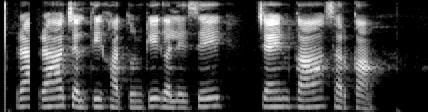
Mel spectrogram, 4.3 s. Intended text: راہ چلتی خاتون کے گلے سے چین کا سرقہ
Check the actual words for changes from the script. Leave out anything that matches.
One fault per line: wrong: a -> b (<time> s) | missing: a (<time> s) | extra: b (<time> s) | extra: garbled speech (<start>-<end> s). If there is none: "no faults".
no faults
